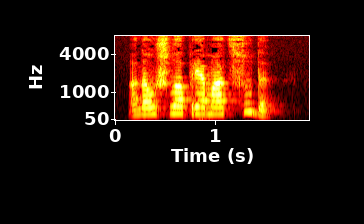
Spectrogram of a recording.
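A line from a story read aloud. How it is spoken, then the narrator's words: Plain. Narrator (Russian): спросил Борис Романович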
